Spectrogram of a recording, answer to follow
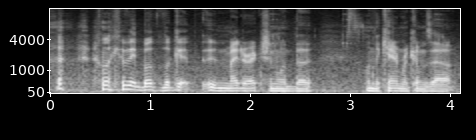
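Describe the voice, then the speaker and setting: A man's voice: fairly low pitch, lively intonation, fairly quick, a little hiss or hum. A man giving casual, joking commentary while playing a video game, often breaking into laughter.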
